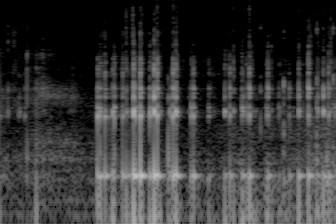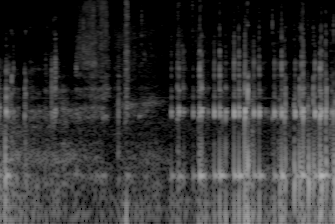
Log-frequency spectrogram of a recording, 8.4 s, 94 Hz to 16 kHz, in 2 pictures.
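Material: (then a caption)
Metal, leather. A small hollow metal hip flask with a brown leather wrap and a metal screw cap is held in both hands and tapped and scratched with fingernails and fingertips. After a quiet first second, quick irregular taps ring with a hollow tone around 285 Hz and a higher overtone near 1.1 kHz, mixed with soft scratchy rustling. A brief lull follows, and then the tapping resumes.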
